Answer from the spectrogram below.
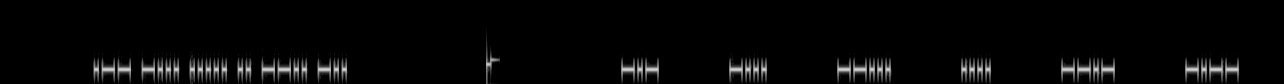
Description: Morse code, heard as a keyed tone, about 30 wpm, spaced as for 15 wpm, 700 Hz. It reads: WB5IZD KB7HQY
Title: USA Call Signs - 6 Characters - 6x Character Spacing - 30wpm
